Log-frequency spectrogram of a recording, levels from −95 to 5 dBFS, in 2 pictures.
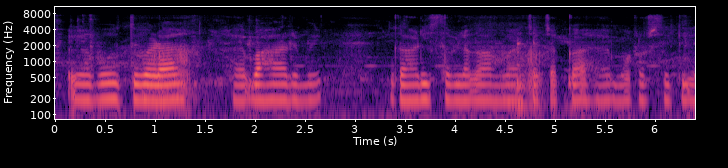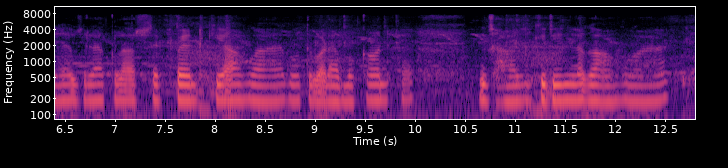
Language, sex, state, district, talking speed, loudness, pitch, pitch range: Maithili, female, Bihar, Supaul, 160 wpm, -36 LUFS, 185 Hz, 175-185 Hz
